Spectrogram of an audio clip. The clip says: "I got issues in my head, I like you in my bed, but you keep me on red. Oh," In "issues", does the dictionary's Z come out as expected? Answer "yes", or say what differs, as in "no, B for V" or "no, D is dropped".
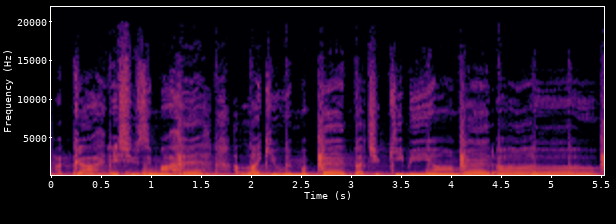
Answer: yes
